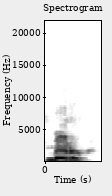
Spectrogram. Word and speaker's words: Medor: Am I pronouncing that right? It's Metter, just like Metter.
